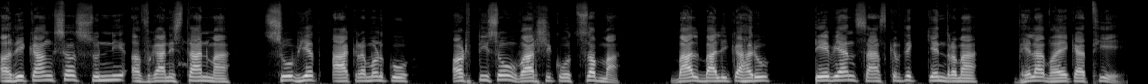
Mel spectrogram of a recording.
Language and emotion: Nepali, neutral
